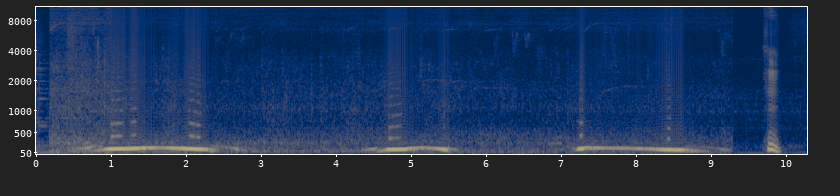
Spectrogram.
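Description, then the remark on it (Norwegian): A male ostrich booms three times, deep, resonant low roars, each swelling and fading over a couple of seconds with pauses between, followed by a short sharp thump at the end. “Kanskje det mest oppsiktsvekkende med strutsen er at hannstrutsen kan brøle, omtrent som en løve.”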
